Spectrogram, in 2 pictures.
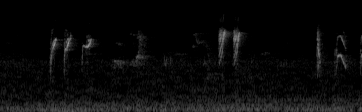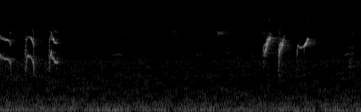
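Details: Olive-backed sunbird kept as a caged bird, a master recording for training other birds: sharp high chirps and short trilled bursts in spaced clusters, with quiet gaps between phrases.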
